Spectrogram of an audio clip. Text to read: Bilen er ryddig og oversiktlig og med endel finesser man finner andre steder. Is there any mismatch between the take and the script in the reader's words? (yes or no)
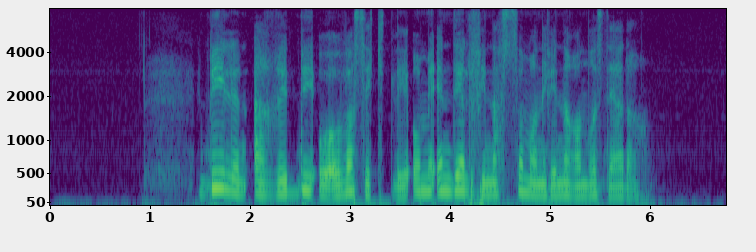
no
